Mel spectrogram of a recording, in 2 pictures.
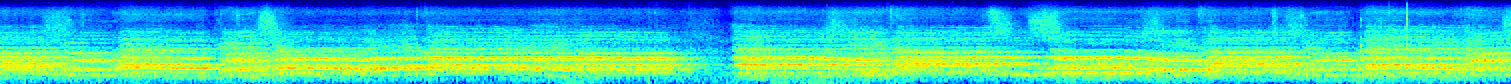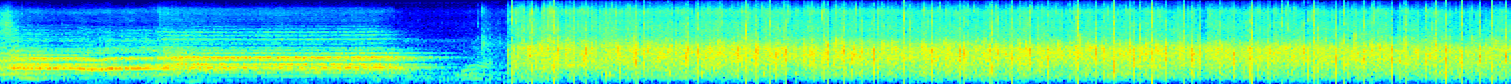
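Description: Mixed-voice school choir singing in harmony, with a brief break about seven seconds in. The song ends about twenty seconds in, and the audience applauds for the rest.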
